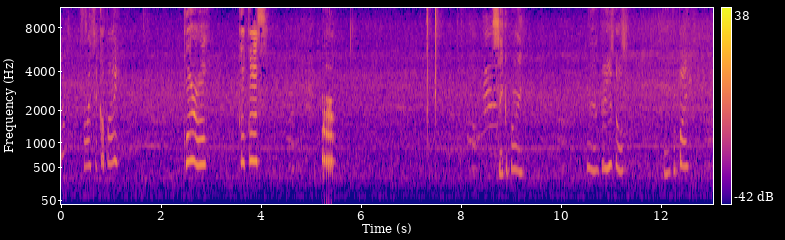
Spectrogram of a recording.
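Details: Indoor recording of a pet cat, one of Coral and Opal: repeated high mews, some wavering and bending up and down, in bursts of two or three with short gaps, plus a few sharp clicks and a gentle human voice in between.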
